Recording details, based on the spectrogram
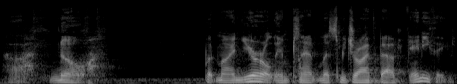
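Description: Low, husky, weary veteran soldier. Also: male voice, moderate pace. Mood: guarded, polite. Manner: terse, muttering to himself. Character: weary, wry veteran soldier wandering alone. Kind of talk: audio drama acting.

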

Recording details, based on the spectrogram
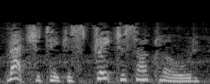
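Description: A woman's voice: mid-range voice, sing-song, moderate pace, close to an everyday voice. An actress playing an earnest, vulnerable young woman on a spy mission in a 1970s radio drama, speaking tentatively. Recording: muffled, faintly noisy old radio recording.

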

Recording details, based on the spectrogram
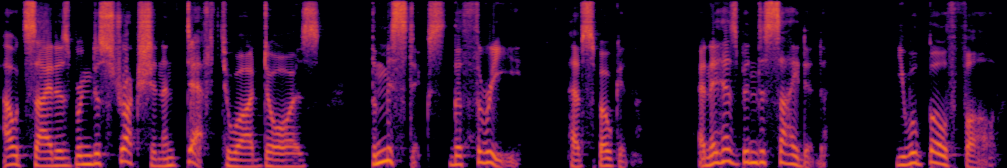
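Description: Man voicing a slow, solemn alien mystic. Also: medium pitch, lively intonation, no echo, studio quality. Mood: grave, accusing. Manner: solemn, measured, formal. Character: grave, cold alien mystic in robes, adult male. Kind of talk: audio drama acting.

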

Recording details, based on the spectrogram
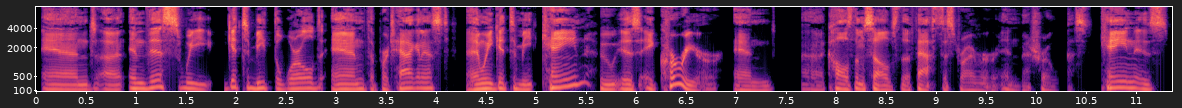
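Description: A man's voice: mid-range voice, expressive, a little slow, fairly bright tone, no room sound, clean studio sound. A man hosting a podcast interview, summarizing and asking questions in a conversational way.

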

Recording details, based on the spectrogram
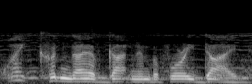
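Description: An actor playing an eager, easily frustrated trophy hunter in a 1950s radio drama, excitable and prone to grumbling. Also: male voice, mid-range voice, normal speed, close to an everyday voice. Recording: muffled 1950s radio recording with music.

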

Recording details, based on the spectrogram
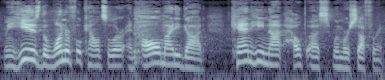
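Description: A man preaching to his congregation in a church, his voice loud and somewhat high for a man. He speaks earnestly and with emphasis, building to impassioned peaks. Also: expressive, normal speed, slight background noise. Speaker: pastor. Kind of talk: sermon.

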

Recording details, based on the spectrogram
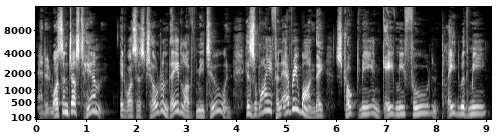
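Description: A man's voice: high-pitched, sing-song, a little slow, hardly any pauses, pitched above the performer's own voice, exaggerated voice. A man voicing a naive, boastful young male deer in a storybook reading, stammering when unsure. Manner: boastful, proud.

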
